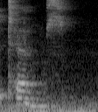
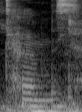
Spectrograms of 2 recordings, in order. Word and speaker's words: Thames: The Thames. – Is that how you pronounce it? – It is. – Thames. – Thames. – It's the Thames.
